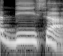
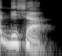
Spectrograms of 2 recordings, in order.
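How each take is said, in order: First: दिशा with the first vowel stretched to a long ई; wrong long vowel. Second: दिशा with a short, quick इ, lower pitch; short vowel, quick. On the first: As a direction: drag out the दि in दिशा like "dee-sha". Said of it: "दिशा खींच के पढ़ोगे तो बड़ी ई". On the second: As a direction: say the दि in दिशा briefly, no stretching. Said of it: "जल्दी से उच्चारण कर देंगे". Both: Shown as a demonstration.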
